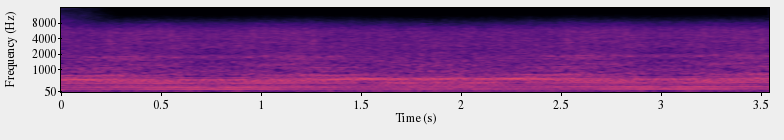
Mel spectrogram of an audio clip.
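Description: A loud, steady vintage race car engine roar in a video game, from a 1934 Spanish Grand Prix, with a buzzing, harmonic drone, continuous and close throughout.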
